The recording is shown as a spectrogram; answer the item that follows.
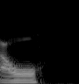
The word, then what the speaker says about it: awl: Really pronounce it, and it just sounds like I'm saying owl. – Owl. – Owl, you know?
